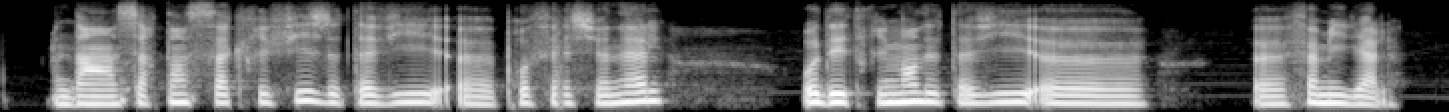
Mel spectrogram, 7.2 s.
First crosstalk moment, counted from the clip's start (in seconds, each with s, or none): none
